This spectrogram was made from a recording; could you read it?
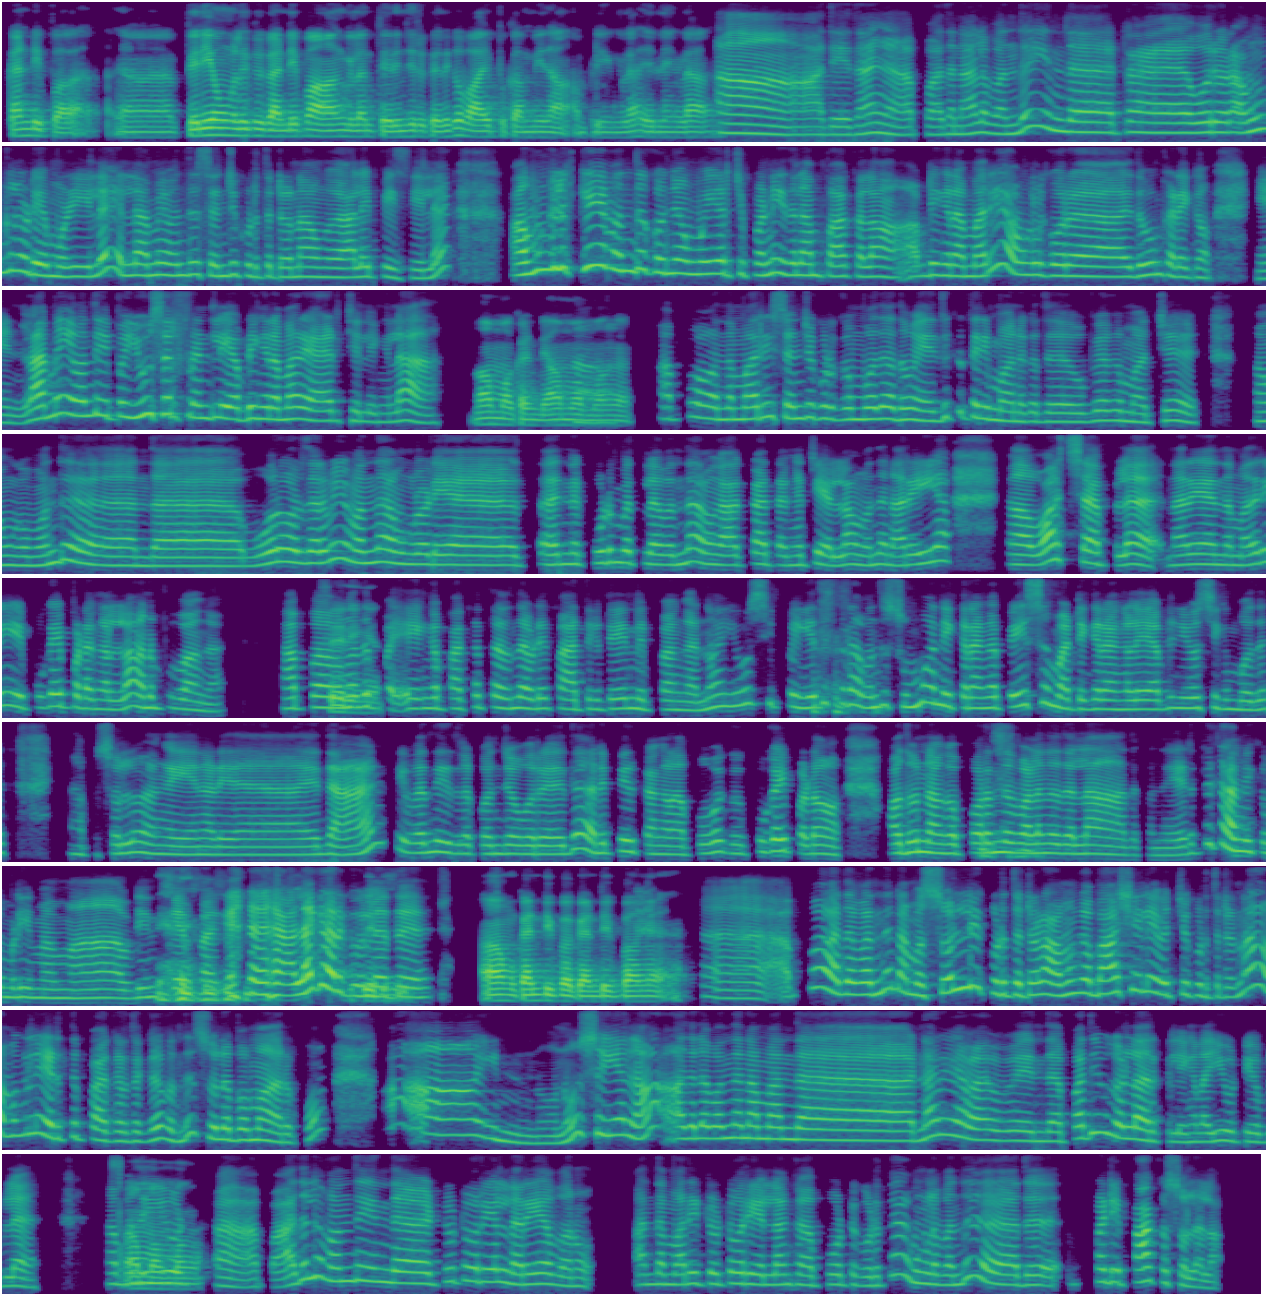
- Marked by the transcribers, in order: tapping; in English: "யூசர் ஃபிரென்லி"; chuckle; drawn out: "என்னோடய"; in English: "ஆன்டி"; other background noise; chuckle; chuckle; drawn out: "அந்த"; in English: "டுடோரியல்"; in English: "டுடோரியல்லாம்"
- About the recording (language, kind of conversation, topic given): Tamil, podcast, பெரியோர்கள் புதிய தொழில்நுட்பங்களை கற்றுக்கொள்ள என்ன செய்ய வேண்டும்?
